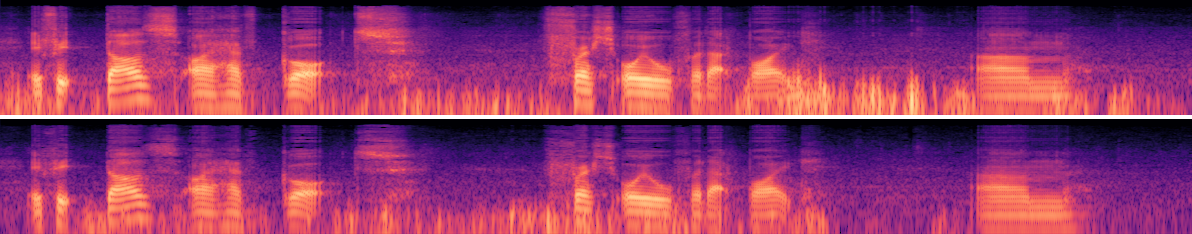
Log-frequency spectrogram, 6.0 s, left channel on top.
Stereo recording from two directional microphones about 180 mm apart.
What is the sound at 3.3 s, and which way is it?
Speech, centre (ahead or behind).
